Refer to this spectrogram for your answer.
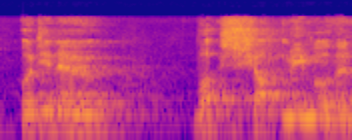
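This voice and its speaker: A man with an English accent, audible room echo and noticeable background noise. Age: 70s. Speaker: fan club secretary. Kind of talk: live stage interview. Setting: stage with audience.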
